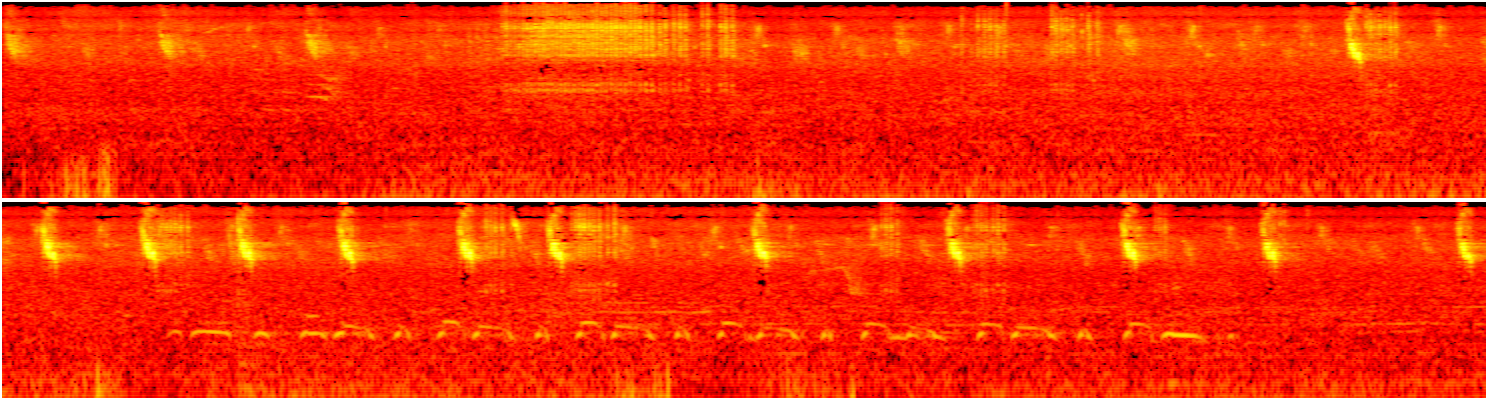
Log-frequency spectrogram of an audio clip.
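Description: A small bird chirping outdoors: short, sharp chirps repeated about once a second from about halfway through, over a low background rumble.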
